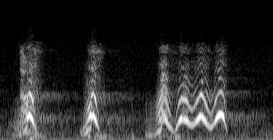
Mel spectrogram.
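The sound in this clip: A man imitates a dog barking: a few short, pitched woofs, then a quick run of wavering yaps. The sounds are loud and heard alone.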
